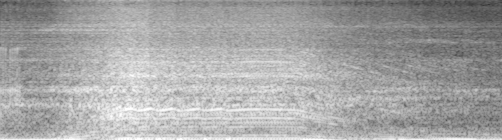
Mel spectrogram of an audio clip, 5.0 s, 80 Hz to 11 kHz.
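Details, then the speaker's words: 2004 Buick LeSabre after repairs that cured chugging and hill-climbing trouble, check engine light off, idle higher than before; it revs smoothly and settles evenly with no stumble. "Oh yeah, that sounds way more healthy. Way more healthy."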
